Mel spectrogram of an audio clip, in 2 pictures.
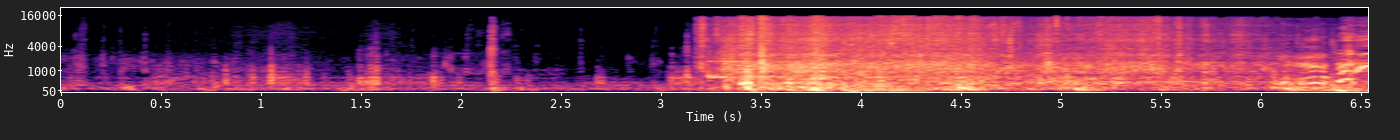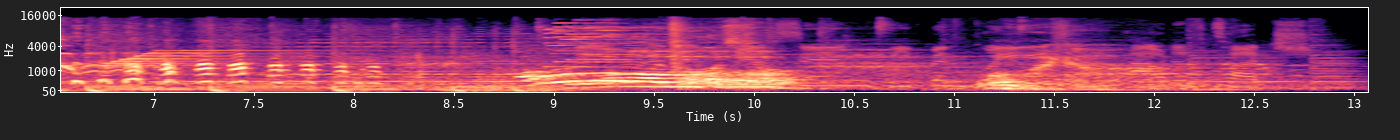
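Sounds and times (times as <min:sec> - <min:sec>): loud splash into water: 0:03.2 - 0:06.2
water sloshing: 0:03.2 - 0:06.7.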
